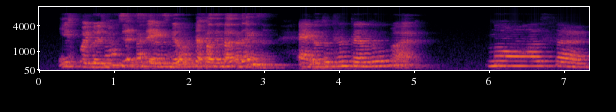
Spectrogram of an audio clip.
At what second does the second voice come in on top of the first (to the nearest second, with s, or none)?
1 s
